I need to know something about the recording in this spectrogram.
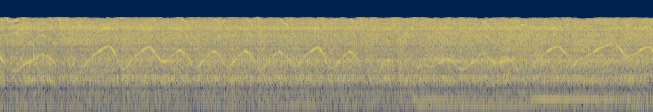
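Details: Wisdom tooth extraction for infected left third molars: high steady dental drill whine with wavering pitch while cutting to split the tooth in two for removal.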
